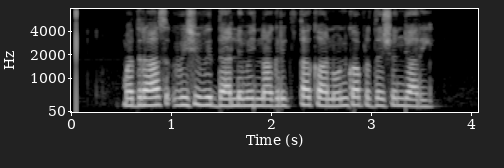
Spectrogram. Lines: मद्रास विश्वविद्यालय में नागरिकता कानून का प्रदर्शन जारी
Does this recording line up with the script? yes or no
yes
